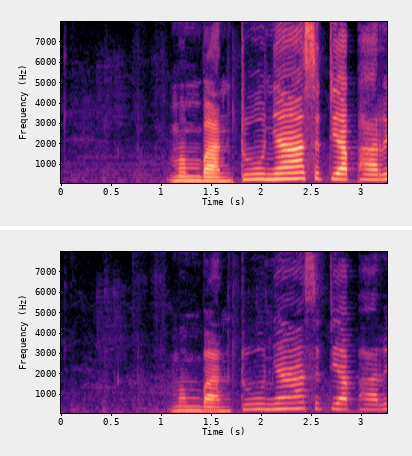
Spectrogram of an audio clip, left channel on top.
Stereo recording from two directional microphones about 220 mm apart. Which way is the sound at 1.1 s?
35° left (ahead or behind).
